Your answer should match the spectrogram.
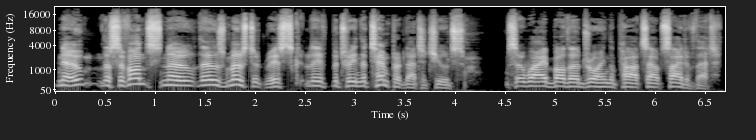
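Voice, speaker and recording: A man's voice: on the high side, normal speed, a bit bright, dry recording, clean studio sound, voice pushed up, lightly acted. A man voicing an assured male doctor who explains things confidently in an audiobook. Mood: assured, explaining.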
